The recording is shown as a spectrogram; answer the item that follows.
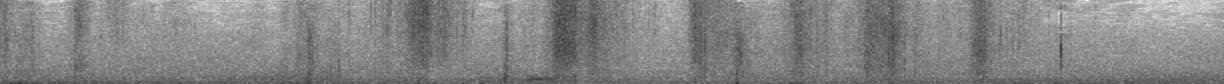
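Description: Footsteps through tall dry grass and reeds, each step a brushing swish, about two a second at an uneven pace.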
